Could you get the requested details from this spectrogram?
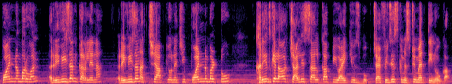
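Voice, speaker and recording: A man's voice: sits high, brisk, a bit bright, soft background music. A male exam coach giving direct, exhorting study advice to students, speaking straight to them as friends.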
